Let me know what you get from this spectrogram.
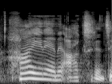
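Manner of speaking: ordinary talk, nothing marked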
